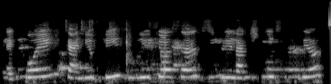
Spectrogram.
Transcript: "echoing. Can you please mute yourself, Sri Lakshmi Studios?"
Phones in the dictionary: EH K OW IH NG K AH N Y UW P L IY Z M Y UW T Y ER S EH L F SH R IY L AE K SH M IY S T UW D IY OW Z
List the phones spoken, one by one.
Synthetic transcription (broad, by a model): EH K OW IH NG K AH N Y UW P IY S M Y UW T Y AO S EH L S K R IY L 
